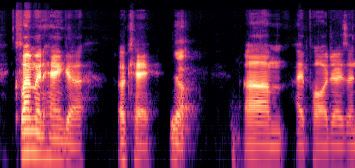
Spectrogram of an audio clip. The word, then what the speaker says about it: Climenhaga: How do you pronounce it? Climenhaga. Climenhaga.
